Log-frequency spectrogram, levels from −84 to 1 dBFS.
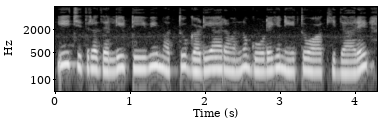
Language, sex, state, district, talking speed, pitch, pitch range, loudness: Kannada, female, Karnataka, Bangalore, 110 wpm, 190 Hz, 170-210 Hz, -14 LUFS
